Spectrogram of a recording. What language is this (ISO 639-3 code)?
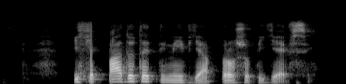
ell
